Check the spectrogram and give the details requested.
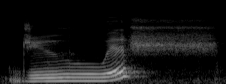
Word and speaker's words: Jewish: So in the word Jewish, we have the U vowel for letters EW and the J sound, first syllable stress, Jewish, and then the so an I vowel and a sh sound.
